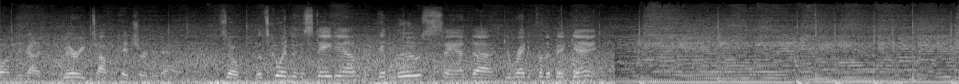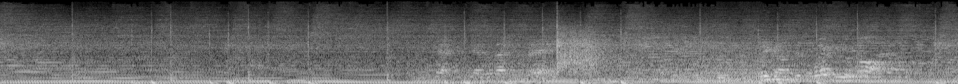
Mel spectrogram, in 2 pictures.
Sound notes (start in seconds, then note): 6.9 rock music playing; 13.7 batting practice sounds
